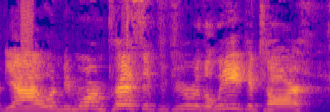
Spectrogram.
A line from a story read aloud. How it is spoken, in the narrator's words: Eugene shouts after him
